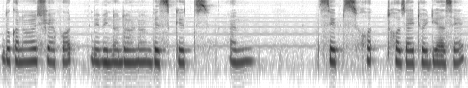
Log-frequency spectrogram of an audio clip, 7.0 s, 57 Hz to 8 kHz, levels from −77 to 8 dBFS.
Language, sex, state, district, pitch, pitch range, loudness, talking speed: Assamese, female, Assam, Sonitpur, 245 Hz, 240-255 Hz, -19 LUFS, 120 wpm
